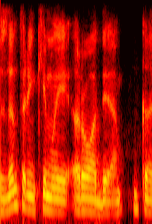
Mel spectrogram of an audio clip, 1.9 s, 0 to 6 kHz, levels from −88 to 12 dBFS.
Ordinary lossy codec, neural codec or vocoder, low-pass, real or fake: Opus, 16 kbps; codec, 16 kHz, 2 kbps, X-Codec, HuBERT features, trained on LibriSpeech; 5.4 kHz; fake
